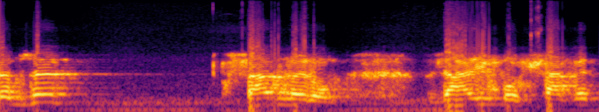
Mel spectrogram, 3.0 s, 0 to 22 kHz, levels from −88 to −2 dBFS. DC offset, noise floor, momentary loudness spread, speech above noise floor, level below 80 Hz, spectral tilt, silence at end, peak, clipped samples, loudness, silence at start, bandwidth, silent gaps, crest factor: under 0.1%; -42 dBFS; 11 LU; 33 dB; -46 dBFS; -2.5 dB/octave; 0 s; 0 dBFS; 0.7%; -9 LUFS; 0 s; 19 kHz; none; 10 dB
